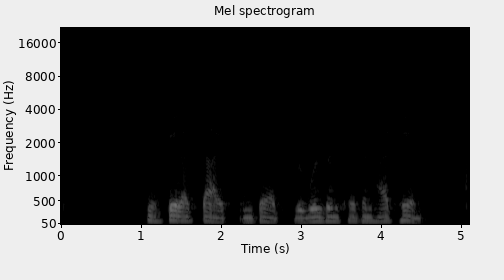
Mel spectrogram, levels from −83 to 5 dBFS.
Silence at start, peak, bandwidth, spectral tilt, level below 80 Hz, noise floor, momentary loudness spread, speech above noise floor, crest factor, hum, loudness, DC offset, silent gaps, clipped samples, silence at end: 0.05 s; -40 dBFS; 12 kHz; -8.5 dB/octave; -78 dBFS; -87 dBFS; 10 LU; 30 dB; 18 dB; none; -58 LUFS; under 0.1%; none; under 0.1%; 0 s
